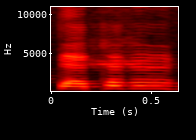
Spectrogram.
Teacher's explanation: प फ बोलिएगा तो ओट से बोला जाता है लेकिन म ओट से नहीं बोला जाता है इसलिए इसका राइट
